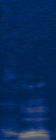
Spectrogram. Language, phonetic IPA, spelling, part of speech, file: Polish, [xwɔp], chłop, noun, Pl-chłop.ogg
